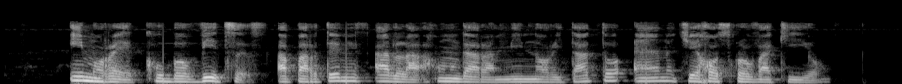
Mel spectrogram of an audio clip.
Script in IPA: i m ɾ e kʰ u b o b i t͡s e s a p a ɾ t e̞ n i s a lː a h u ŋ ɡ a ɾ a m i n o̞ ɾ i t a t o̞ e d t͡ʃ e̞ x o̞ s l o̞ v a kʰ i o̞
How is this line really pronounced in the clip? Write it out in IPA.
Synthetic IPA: i m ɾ e kʰ u b o v i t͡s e s a p a ɾ t e̞ n i s a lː a h u ŋ ɡ a ɾ a m i n o̞ ɾ i t a t o̞ e n t͡ʃ e̞ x o̞ s l o̞ v a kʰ i o̞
